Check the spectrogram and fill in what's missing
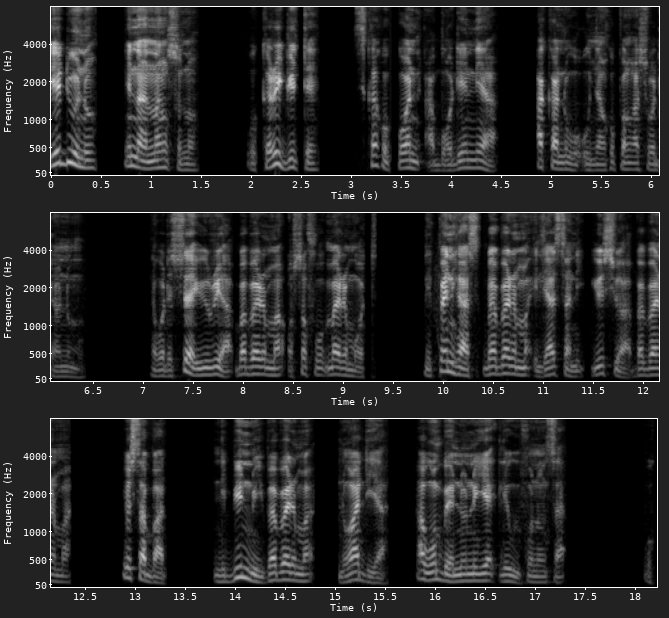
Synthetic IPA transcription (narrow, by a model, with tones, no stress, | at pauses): jɛ˦du˦o˨nʊ̃˦ | nɪ̃˦nã˨nː˨˦ã˦n̩˦sʊ˨nʊ̃˦ | wʔɔ̰˨kʰa˨ɾɪ˦˨d͡ʑᶣɪ˦tʰɛ˨ | si̥˨kʰa˦kɔ˨kʰɔː˦nɪ̃˨ʔa̰˨bɔ̃˨dɪ̃˦n˦nɪ̃˦a˨ | a˦kʰa˨nʊ̃˦wɔ˨ʔo̰˨ɲã˨ŋkʰo˦pʰɔ̃˦na˦sʊ˨ɔ˦dã˨nːʊ̃˦mũ˨ | nã˨wɔ˨dɪ˨sɛ˦ju˨ɾi˦a˨bɛ˦bɛ˦ɾɪ˦mã˦ʔɔ˨sɔ˦fʊ˦ɔ˦mɛ˦ɾi˨mɔ˨tʰ | nɪ̃˨pʰɛ˦ni˨ha˨sbɛ˦bɛ˦ɾɪ˦mã˨ʔe˨li˨˦a˦sa˨nɪ̃˨jo˦su˨a̰˨bɛ˦bɛ˦ɾɪ˦mã˨ | jo˦sa˨ba˨t̚ | nɪ̃˨bi˦nũ˨i˨bɛ˦bɛ˦ɾɪ˦mã˦ | nʊ̃˨˦a˦dɪ˨a̰˨ | a˦˨wɔ̃˦m̩˦bɛ˨nʊ̃˦nʊ̃˦jɛ˦le˦wi˨fʊ˦nʊ̃˦n̩˦sa˦ | wɔ˨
